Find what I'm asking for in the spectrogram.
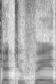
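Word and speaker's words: étouffée: I had a crawfish etouffee that was just outstanding.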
